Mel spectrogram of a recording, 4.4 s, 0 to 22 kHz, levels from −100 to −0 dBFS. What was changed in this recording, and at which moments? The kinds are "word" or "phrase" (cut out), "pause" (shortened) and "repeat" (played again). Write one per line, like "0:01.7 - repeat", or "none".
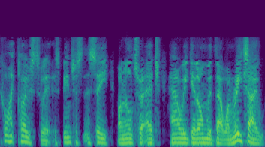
0:02.7 - pause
